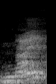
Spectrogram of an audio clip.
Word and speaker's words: knife: जैसे कि नाइफ है, KNIFE, नाइफ, इसके अंदर अब भैया के क्यों नहीं बोल रहे हो, कि जब आपने लिखा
